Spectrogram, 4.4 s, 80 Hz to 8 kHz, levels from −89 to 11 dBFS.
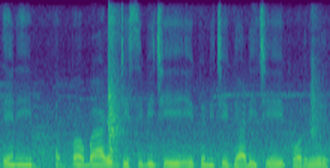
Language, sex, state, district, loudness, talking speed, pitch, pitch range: Gujarati, female, Gujarat, Gandhinagar, -17 LUFS, 165 wpm, 140 Hz, 135-145 Hz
